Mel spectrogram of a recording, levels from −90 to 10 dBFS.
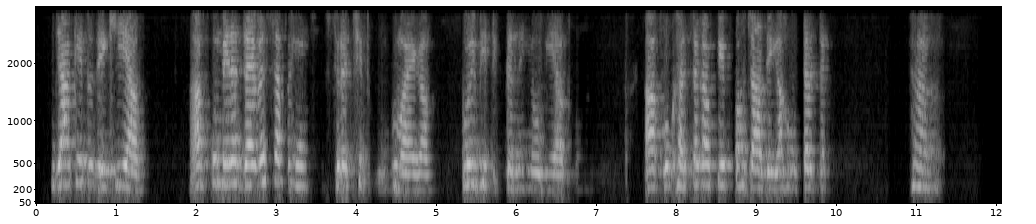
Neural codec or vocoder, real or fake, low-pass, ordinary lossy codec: vocoder, 24 kHz, 100 mel bands, Vocos; fake; 3.6 kHz; none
